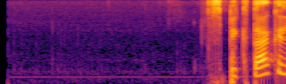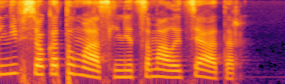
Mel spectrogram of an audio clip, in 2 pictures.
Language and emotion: Russian, positive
